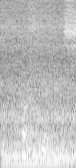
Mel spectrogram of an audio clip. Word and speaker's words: Ophiuchus: I don't know how to pronounce that, Ophiuchus. Ophiuchus. Ophiuchus, thank you.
